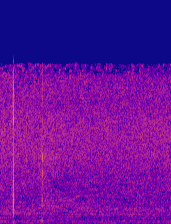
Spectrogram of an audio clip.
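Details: A low, continuous hum of honey bees at a weak, less active hive, checked while drone-laying colonies are replaced; two brief sharp clicks break the steady drone near the start.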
